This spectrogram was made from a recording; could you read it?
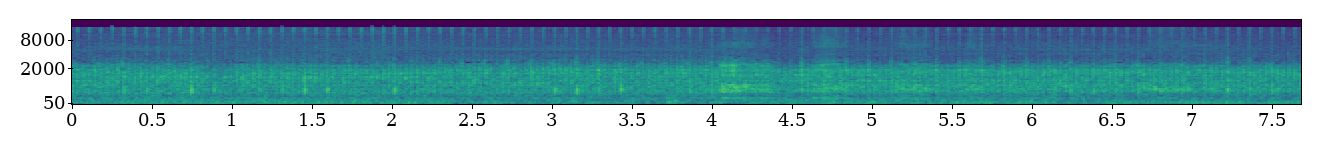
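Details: Opel Omega A Caravan 2.0, rough idle, owner hears two knocks, one diesel-like and one tapping: dull irregular knock under a lighter tapping, roughly two a second; cause unknown.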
